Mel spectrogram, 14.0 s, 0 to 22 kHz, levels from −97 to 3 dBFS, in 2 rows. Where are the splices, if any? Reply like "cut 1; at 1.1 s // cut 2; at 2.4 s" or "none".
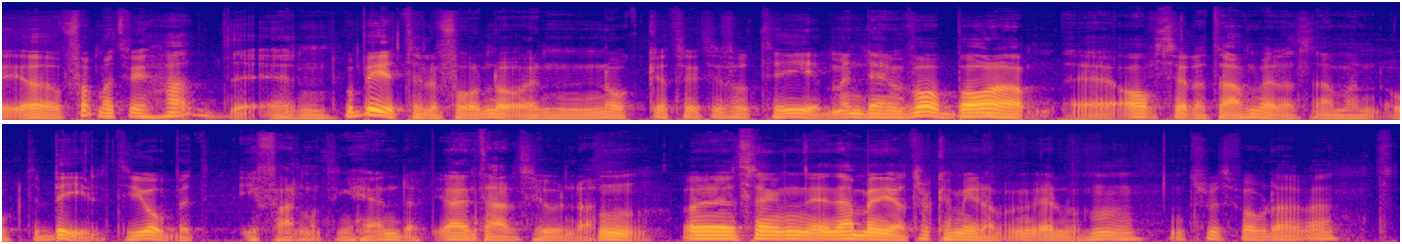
cut 1; at 10.0 s

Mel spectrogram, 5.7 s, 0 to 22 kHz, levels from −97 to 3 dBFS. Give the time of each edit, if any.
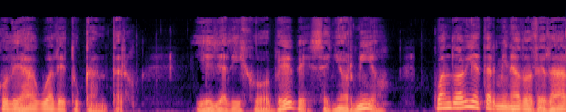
cut 1; at 4.1 s

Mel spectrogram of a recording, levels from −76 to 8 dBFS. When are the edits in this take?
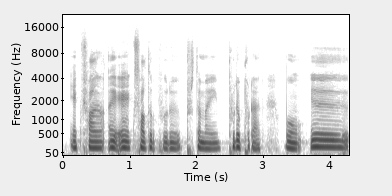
none

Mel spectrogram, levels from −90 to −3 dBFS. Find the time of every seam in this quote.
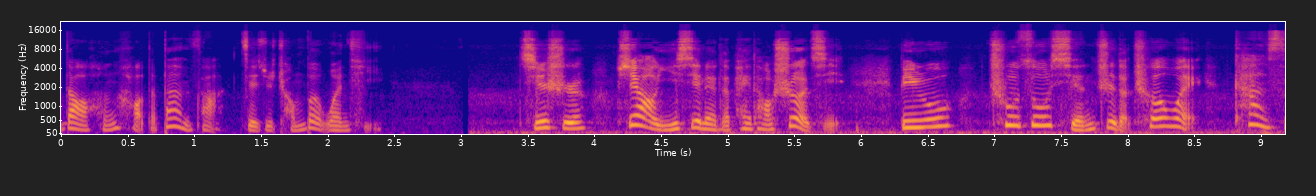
cut 1; at 4.1 s

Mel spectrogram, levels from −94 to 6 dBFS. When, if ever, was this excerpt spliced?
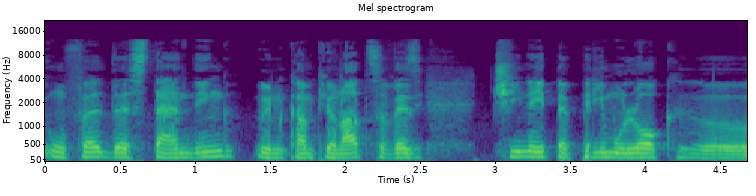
cut 1; at 1.3 s

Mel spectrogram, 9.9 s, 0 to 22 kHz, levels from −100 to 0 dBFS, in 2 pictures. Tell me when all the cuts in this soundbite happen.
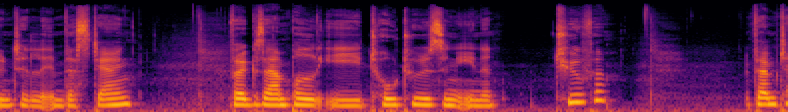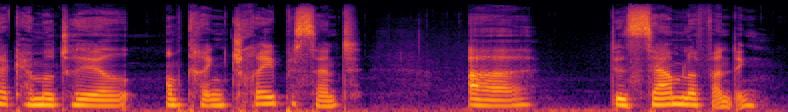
cut 1; at 1.4 s

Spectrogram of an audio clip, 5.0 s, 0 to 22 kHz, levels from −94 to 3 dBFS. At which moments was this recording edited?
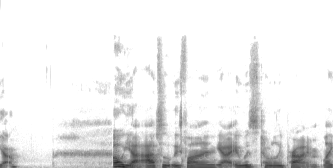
cut 1; at 1.7 s // cut 2; at 2.7 s

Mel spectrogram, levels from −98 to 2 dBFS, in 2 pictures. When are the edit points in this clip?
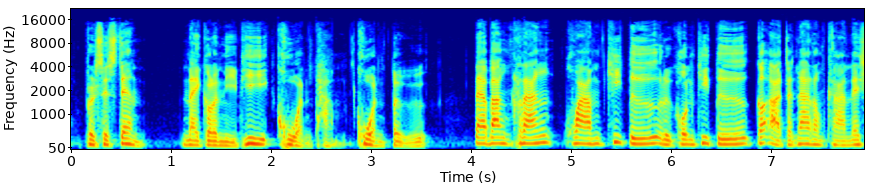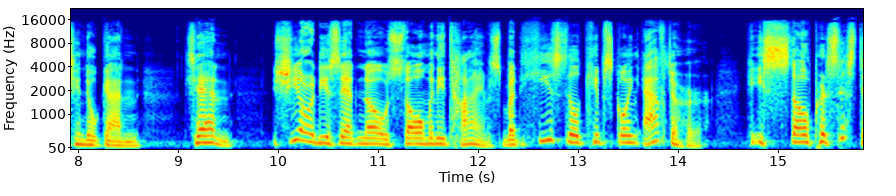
none

